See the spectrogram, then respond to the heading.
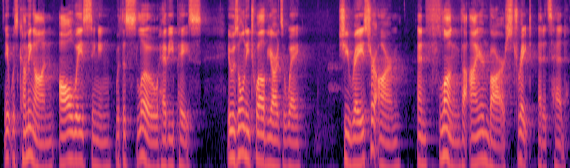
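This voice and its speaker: A man reads a storybook aloud in a medium-pitched voice. His narration is measured and expressive, like a teacher reading to a class.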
